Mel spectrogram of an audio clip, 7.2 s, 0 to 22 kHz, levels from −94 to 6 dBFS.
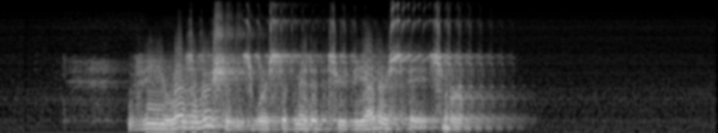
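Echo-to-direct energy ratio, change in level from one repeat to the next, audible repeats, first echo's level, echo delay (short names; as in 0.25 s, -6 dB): -8.5 dB, -4.5 dB, 6, -10.5 dB, 0.106 s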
